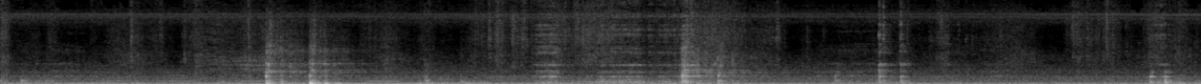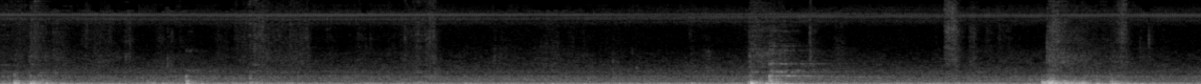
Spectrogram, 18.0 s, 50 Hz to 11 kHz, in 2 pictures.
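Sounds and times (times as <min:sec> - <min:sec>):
concrete pavers clinking: 0:00.0 - 0:12.4.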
